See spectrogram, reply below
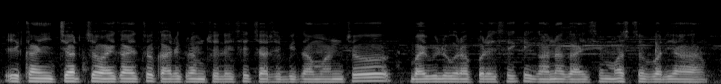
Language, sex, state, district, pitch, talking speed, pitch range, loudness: Halbi, male, Chhattisgarh, Bastar, 130 Hz, 165 wpm, 125-135 Hz, -28 LUFS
